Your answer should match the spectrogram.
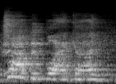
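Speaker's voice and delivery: high-pitched mock command; shouted command. Gunman confronting a homeless man, acted shouted command. Armed driver's order, repeated.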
